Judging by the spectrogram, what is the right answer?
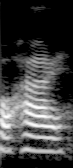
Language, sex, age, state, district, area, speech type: Assamese, female, 45-60, Assam, Jorhat, urban, read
